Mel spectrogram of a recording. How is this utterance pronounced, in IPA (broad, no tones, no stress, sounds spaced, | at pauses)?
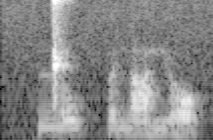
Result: ŋ͡ǁ o w pː œ n ɑ mʲ ɔ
